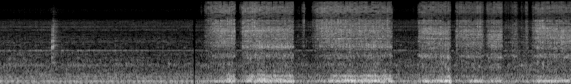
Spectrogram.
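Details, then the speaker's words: Wood lathe at work: a low steady drone under the rough scraping of the tool on wood, caused by vibration of the loosely mounted wooden bench top under the lathe; fitting a steel plate is a likely fix. "i probably need to put that steel plate in here and that'll that'll stop that that vibrating noise that that you hear but i'm kind of used to it i'm just going to work through it"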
